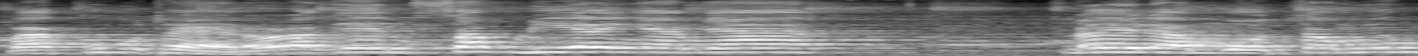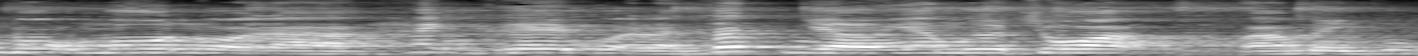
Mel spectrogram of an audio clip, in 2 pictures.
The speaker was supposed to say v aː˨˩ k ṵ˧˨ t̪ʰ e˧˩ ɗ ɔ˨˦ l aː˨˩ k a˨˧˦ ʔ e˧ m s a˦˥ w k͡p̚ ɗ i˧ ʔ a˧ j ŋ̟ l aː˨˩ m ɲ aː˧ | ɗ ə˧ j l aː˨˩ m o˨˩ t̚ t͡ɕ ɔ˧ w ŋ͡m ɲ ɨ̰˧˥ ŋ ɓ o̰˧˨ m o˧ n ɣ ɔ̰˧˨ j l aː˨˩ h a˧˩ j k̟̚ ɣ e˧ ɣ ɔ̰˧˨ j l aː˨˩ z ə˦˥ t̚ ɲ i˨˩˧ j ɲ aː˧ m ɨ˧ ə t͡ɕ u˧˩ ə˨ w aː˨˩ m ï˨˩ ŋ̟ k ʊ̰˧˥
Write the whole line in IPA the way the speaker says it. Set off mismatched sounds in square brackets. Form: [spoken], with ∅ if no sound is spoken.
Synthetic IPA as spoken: v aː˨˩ k ṵ˧˨ t̪ʰ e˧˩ ɗ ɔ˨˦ l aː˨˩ k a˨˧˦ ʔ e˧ m s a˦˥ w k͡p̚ ɗ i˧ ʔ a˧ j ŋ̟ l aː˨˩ m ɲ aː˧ | ɗ ə˧ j l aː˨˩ m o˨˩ t̚ t͡ɕ ɔ˧ w ŋ͡m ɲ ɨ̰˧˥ ŋ ɓ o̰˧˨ m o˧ n ɣ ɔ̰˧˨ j l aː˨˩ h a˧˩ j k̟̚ ɣ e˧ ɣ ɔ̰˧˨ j l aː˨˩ z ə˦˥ t̚ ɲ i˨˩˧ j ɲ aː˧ m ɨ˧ ə t͡ɕ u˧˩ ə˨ [v] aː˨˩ m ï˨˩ ŋ̟ k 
